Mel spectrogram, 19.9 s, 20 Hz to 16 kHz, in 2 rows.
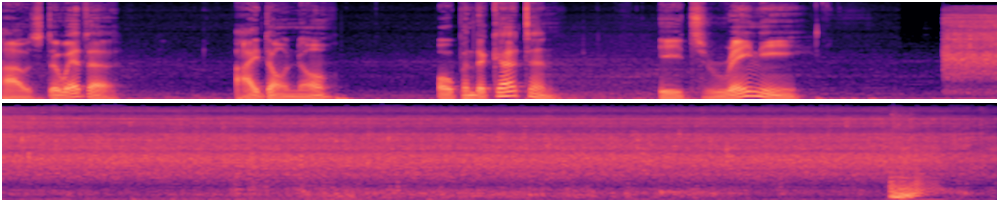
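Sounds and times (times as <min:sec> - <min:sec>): steady rain: 0:09.4 - 0:19.9.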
